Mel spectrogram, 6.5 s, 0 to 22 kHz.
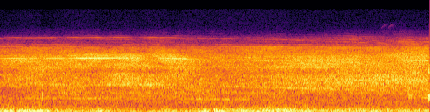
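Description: Heavy jet airliner taking off from Dublin Airport runway 28 right, a steady, loud broadband engine roar holding constant throughout with no talk over it.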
